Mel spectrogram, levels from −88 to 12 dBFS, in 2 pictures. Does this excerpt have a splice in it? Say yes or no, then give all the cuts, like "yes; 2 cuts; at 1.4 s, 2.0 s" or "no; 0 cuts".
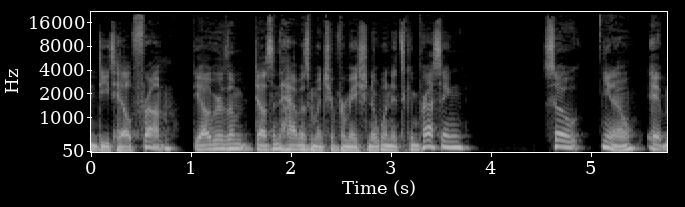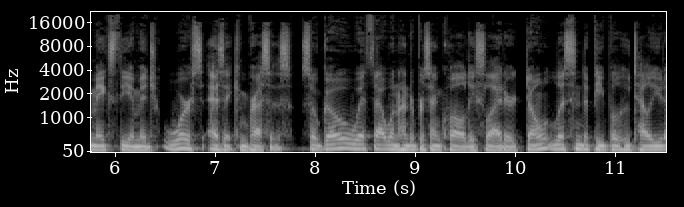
yes; 3 cuts; at 0.9 s, 2.9 s, 5.0 s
